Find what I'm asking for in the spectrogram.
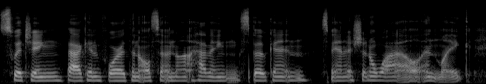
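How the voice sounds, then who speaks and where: A woman speaks in an American accent with vocal fry and monotone, flat intonation. The recording is very clean, with a silent background. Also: fairly low pitch for a woman, moderate pace. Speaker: comedian. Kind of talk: casual chat.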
